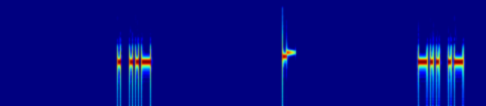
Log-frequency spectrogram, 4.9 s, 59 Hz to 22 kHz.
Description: Morse code, heard as a keyed tone, about 41 wpm, 700 Hz. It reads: EU DA
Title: All Cut Numbers - 2-Digit 40wpm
